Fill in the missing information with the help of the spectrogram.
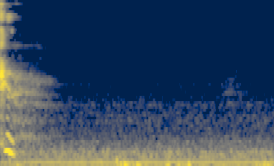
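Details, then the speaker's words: Stifled sneeze from a woman: a brief, sharp, suppressed sneeze at the start, then quiet breathing and room noise; she says she is sneezing so hard her makeup is running. "Oh boy. Oh. Makeup is running. I'm sneezing so hard. Oh."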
